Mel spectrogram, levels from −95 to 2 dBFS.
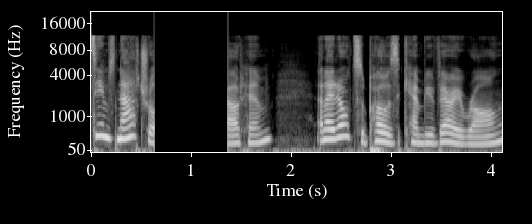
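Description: The input feeding the recorder was likely lost for a moment, perhaps a dropped link or an accidental mute, while silence kept being written. From 0.63 to 1.36 s the speech is an audio dropout to silence, cut off mid-flow, with no room tone, and about 0.74 s is gone.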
